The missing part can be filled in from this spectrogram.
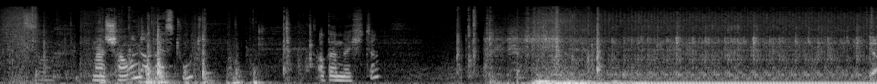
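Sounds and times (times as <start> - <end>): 
speech: 0.4 - 2.2, 3.2 - 4.0
old 70 horsepower turbo-diesel bus engine starting and idling: 4.8 - 8.7.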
